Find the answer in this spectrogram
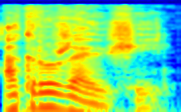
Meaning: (verb) present active imperfective participle of окружа́ть (okružátʹ); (adjective) surrounding
- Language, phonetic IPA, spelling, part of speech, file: Russian, [ɐkrʊˈʐajʉɕːɪj], окружающий, verb / adjective, Ru-окружающий.ogg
